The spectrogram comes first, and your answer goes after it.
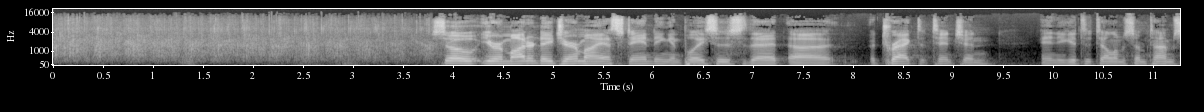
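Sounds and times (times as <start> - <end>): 
applause: 0.0 - 4.3
speech: 3.9 - 11.2.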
